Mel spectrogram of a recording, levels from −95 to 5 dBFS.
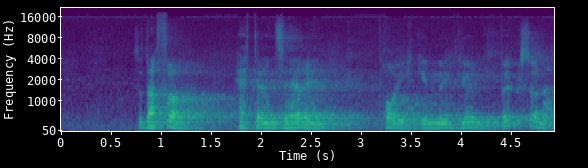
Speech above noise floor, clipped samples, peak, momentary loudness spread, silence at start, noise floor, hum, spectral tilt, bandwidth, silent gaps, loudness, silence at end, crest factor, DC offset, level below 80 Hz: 27 dB; under 0.1%; -16 dBFS; 13 LU; 0.1 s; -63 dBFS; none; -7 dB/octave; 18 kHz; none; -37 LUFS; 0 s; 20 dB; under 0.1%; -76 dBFS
